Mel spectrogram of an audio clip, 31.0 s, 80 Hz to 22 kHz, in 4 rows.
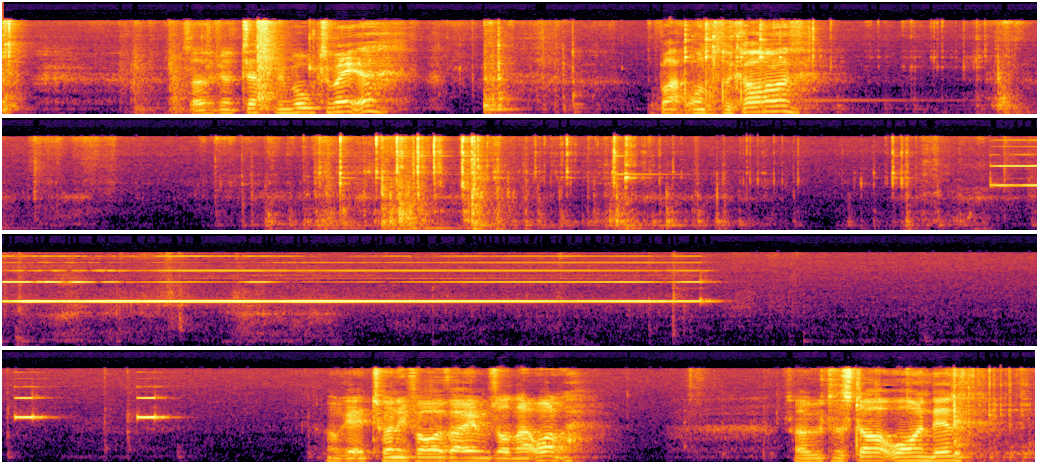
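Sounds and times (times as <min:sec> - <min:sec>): test leads clattering: 0:04.9 - 0:07.7
multimeter continuity beep: 0:15.2 - 0:21.0.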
